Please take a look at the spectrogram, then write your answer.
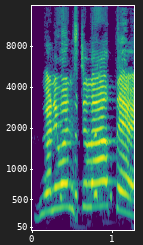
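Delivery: high, loud call into the void. Real, not acted. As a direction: shout it out to the empty room. Calling out to viewers.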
